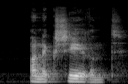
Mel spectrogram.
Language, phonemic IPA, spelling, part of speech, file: Dutch, /ˌɑnɛkˈsɪːrənt/, annexerend, verb, Nl-annexerend.ogg
- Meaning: present participle of annexeren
